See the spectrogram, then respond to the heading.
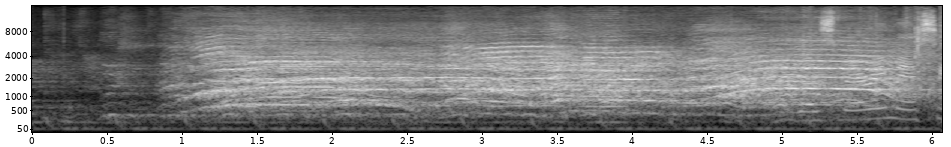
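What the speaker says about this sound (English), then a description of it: "The crowd definitely getting around her here to try and smash this one out." A powerlifting meet crowd cheers and shouts through a lifter's squat attempt, a loud sustained roar of voices that swells after a quieter start and holds steady to the end.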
